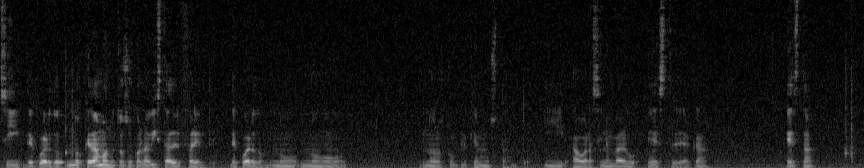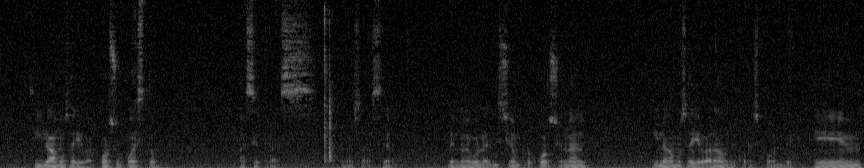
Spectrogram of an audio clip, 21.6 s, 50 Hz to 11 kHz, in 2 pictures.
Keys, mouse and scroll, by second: 0.6 KP_3, 4.2 click, 5.1-7.5 middle drag, 7.8 middle click, 8.1 click, 9.4 click, 10.4 KP_3, 14.7 o, 15.7-19.8 drag, 20.2 click, 20.5-21.6 middle drag.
